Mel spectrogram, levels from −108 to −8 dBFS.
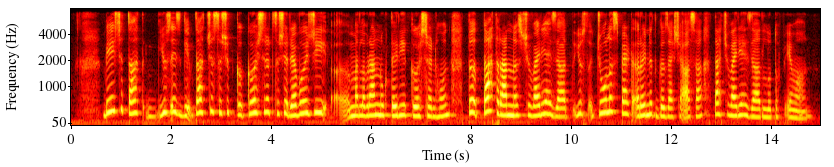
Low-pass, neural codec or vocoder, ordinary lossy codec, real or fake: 7.2 kHz; none; none; real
